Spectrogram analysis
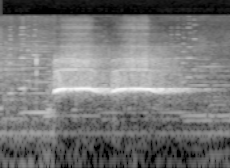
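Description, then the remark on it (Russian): A handmade whistle is blown while being tested in one loud, breathy tone lasting about a second, with a brief dip partway through and only slight wavering in pitch; the pitch changes as a part of the whistle is raised or lowered. No one speaks. “В зависимости от того, поднимаете вы или опускаете вот эту вот часть свистка, звук у вас может меняться.”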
